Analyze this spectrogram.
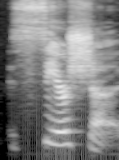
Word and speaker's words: Saoirse: I know that's how her Saoirse is how you say her name. Saoirse Rowan or whatever, but it's pronounced like, or said like, spelled like SAO,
